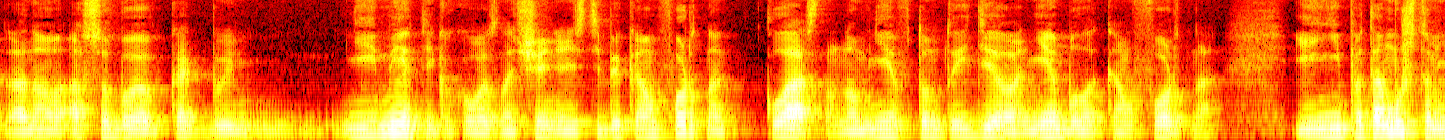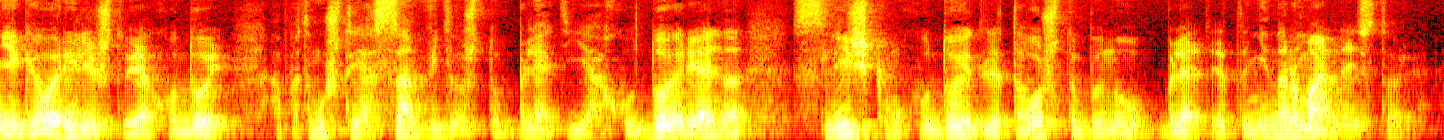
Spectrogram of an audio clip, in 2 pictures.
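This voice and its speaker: A man's voice: on the low side, animated, fast talker, darkish tone. A man in his late twenties giving a casual self-improvement monologue for his video channel, blunt and profane, with frequent fillers. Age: 20s. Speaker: video blogger.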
